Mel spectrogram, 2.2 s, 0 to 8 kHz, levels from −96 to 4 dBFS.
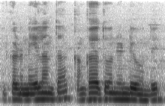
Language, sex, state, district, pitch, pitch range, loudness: Telugu, male, Telangana, Mahabubabad, 125 Hz, 120-130 Hz, -14 LUFS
